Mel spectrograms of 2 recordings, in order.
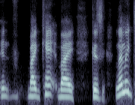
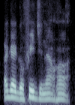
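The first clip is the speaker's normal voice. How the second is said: ordinary delivery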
